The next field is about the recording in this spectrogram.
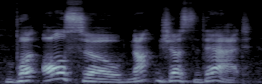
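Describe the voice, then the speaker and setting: A man's voice: fairly high pitch, very animated, drawn-out words, breathy edge. A man co-hosting a stream in casual chat, speaking agreeably and often repeating short affirmations.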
